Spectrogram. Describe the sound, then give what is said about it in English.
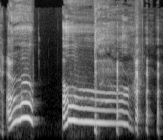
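A wolf howling sound effect from a show of Dracula rises and falls briefly, breaks off, then returns as a longer, steady howl that ends in a few short, clipped yelps. “Like, for example, my interrupted wolf howling sound effects.”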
